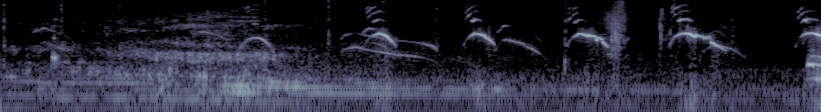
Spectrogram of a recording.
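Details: Orange Persian kitten growing up, giving high, arched mews that rise and then fall. They repeat roughly once a second after a quiet start, with faint background hum.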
